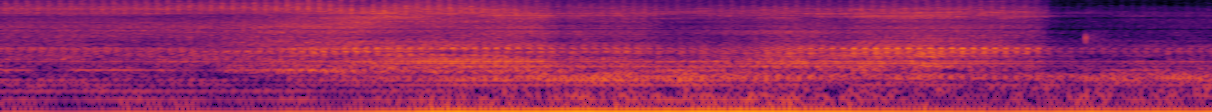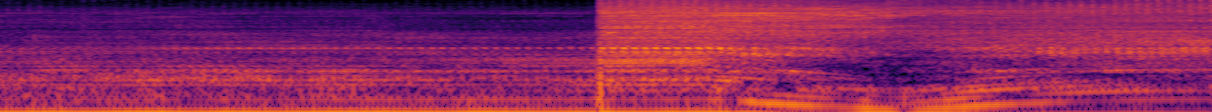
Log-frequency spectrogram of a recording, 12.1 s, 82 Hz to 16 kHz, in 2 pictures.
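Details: Honda Civic EU8 (5-door EP2), D16V1 with D16Y8 intake conversion nearly finished, idling; a constant airy hiss rides above the idle hum, the classic vacuum leak, source not yet found.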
